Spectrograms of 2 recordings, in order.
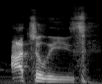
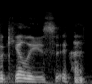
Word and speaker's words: Achilles: the words were revealed he just said aches instead of Achilles and they didn't give him the money he just pronounced it wrong that's crazy dude you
